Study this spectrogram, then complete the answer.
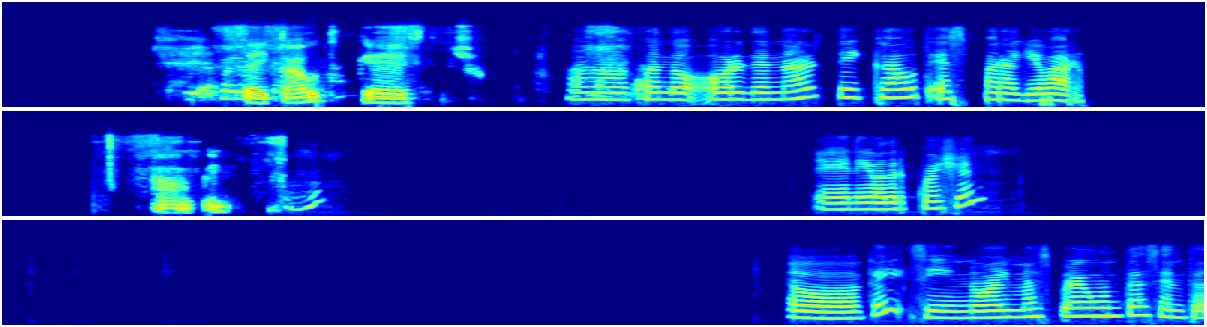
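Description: A woman speaks clearly through an online call, in bursts with pauses.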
